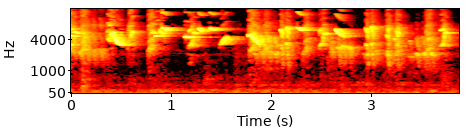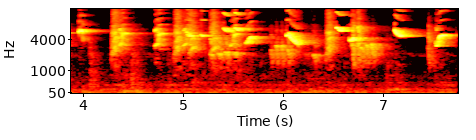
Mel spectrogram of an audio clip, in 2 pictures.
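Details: Continuous, lively song of a saffron finch: crowded high chirps and swooping whistled notes repeated without pause, sharp and ringing from start to finish.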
